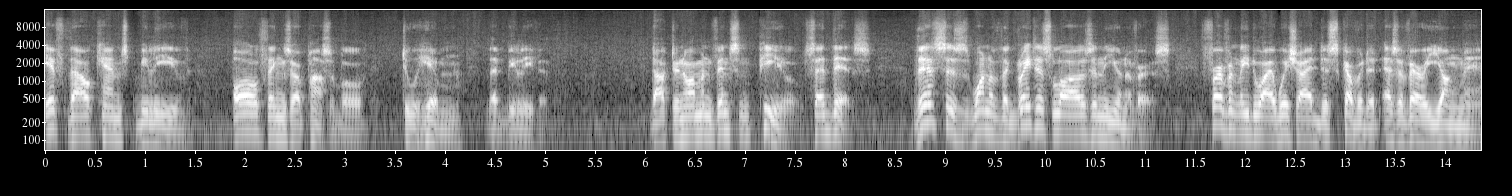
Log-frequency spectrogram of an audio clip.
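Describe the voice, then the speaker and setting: This voice has vocal fry and very wide pitch swings, moving at a moderate pace. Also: man, medium pitch for a man. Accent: American. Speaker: motivational speaker. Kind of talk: motivational speech. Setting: vintage studio recording.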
